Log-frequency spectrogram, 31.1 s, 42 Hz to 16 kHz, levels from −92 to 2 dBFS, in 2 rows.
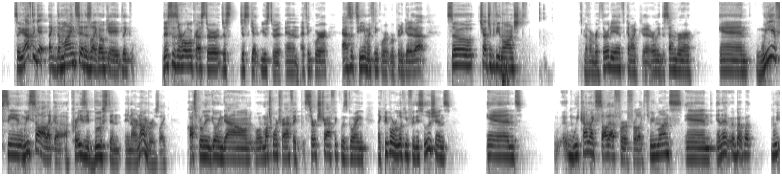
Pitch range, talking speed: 130-170 Hz, 195 wpm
